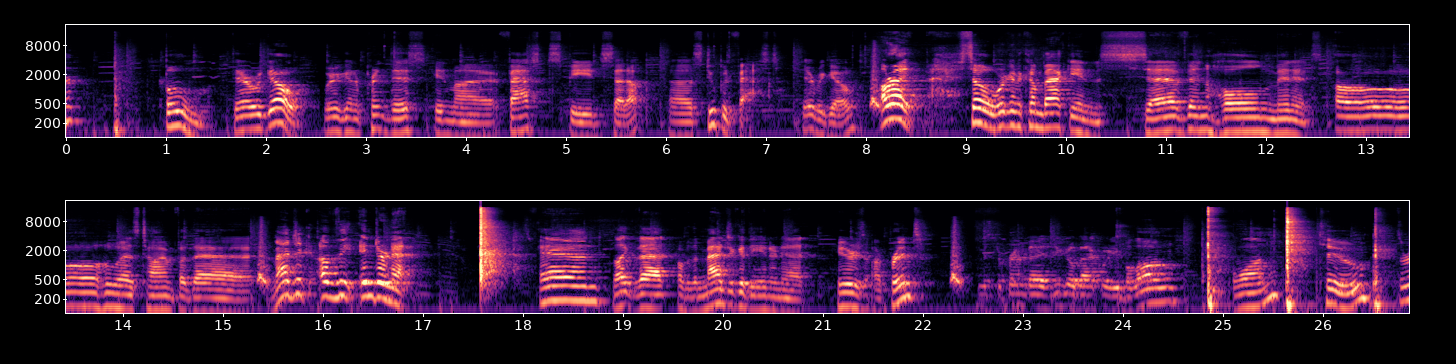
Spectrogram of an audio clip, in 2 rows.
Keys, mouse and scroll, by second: 1.1 scroll up 4, 1.2 middle click, 1.4 middle click, 3.1 click, 4.6 click, 6.4 click, 7.8 click.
